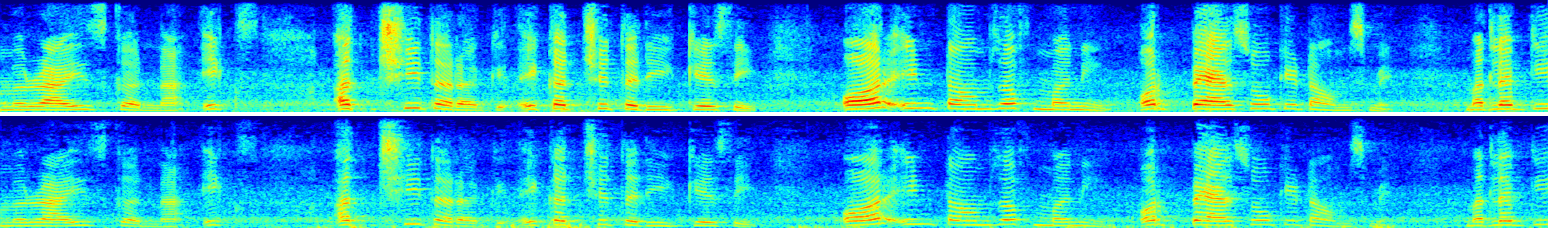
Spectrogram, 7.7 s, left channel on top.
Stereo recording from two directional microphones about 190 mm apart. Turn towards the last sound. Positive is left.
turn(degrees=25)  # may be behind; listen again after turning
